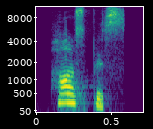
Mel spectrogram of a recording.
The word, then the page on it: hospice: Indian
